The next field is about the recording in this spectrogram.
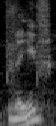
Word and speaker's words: Neve: I just saw the fucking posters and yeah, Neve, Nev, Neve.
